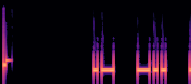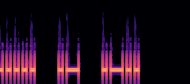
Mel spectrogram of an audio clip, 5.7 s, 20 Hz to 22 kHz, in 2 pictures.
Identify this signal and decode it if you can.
Morse code, heard as a keyed tone, about 20 wpm, spaced as for 15 wpm, 700 Hz. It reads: AD5AL
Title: 088 Lesson 15g - Number 5 - Call Signs 20wpm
